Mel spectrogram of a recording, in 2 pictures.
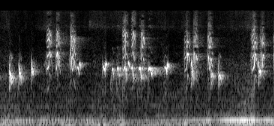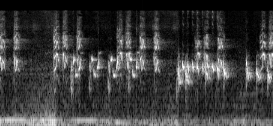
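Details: Yellow-vented bulbuls as a trapping lure, very noisy; spaced bursts of harsh chirps and a short warbled run, with a low motor-like hum in the background.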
